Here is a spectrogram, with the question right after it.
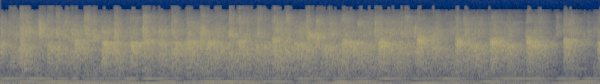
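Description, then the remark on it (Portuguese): An audience applauds the Lord Jesus steadily for about six seconds, a dense, even wash of many hands clapping with no voices standing out, accompanied by a low sustained hum underneath. “Aplauda o Senhor Jesus.”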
